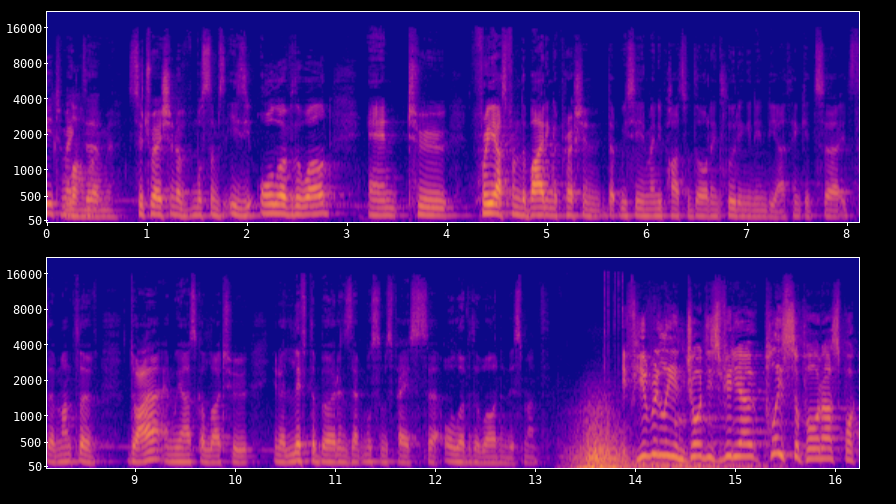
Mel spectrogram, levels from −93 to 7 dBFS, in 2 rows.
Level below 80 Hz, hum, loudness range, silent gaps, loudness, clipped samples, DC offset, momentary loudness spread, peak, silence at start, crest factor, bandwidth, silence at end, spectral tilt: -44 dBFS; none; 8 LU; none; -31 LUFS; under 0.1%; under 0.1%; 15 LU; -10 dBFS; 0 s; 20 dB; 16 kHz; 0 s; -5.5 dB/octave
